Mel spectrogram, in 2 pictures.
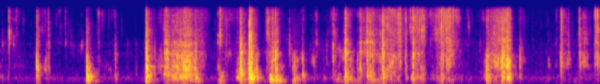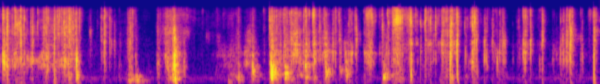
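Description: A trading-card box and its packaging being opened and handled by hand: irregular tearing, scraping and crinkling of cardboard and wrapping, in quick spurts with short pauses.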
